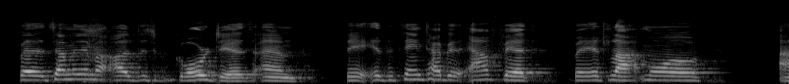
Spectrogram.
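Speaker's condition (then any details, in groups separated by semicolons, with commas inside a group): Cerebral palsy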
